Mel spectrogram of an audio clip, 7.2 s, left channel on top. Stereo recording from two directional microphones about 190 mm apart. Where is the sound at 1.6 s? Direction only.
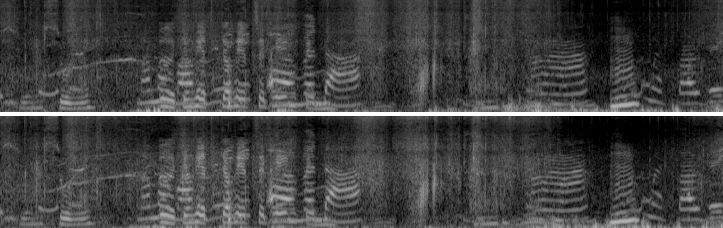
60° left (ahead or behind).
